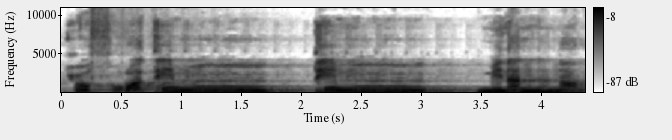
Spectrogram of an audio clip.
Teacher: نون مشدد اس میں غنہ ہوگا اور الف سے پہلے نون کے اوپر زبر ہے تو الف مدہ، اور را کو باریک پڑھیں گے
